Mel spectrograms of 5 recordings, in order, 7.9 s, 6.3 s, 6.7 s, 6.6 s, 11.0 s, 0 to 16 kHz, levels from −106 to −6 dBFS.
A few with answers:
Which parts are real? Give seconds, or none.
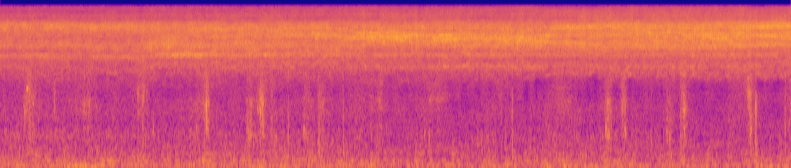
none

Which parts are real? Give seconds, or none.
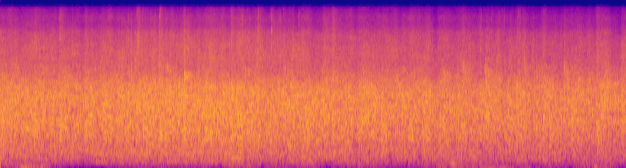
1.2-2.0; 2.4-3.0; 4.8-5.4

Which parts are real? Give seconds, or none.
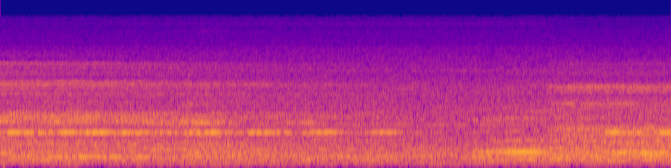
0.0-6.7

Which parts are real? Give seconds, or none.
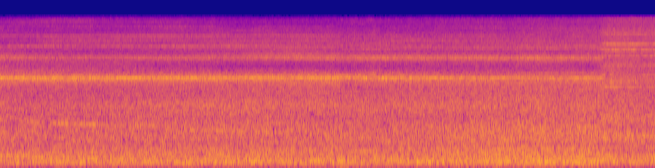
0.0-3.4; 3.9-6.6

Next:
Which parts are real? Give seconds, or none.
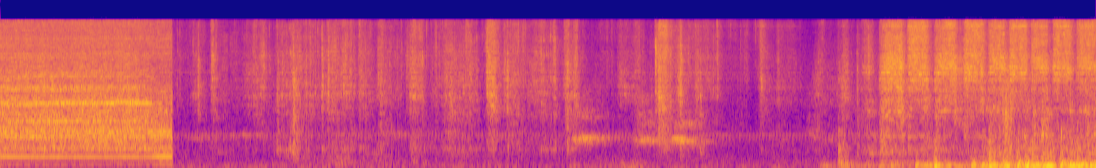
0.0-6.5; 8.0-11.0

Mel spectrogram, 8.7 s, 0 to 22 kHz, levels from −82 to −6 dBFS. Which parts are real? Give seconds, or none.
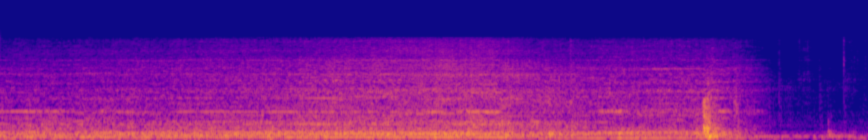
1.4-4.0; 6.4-7.1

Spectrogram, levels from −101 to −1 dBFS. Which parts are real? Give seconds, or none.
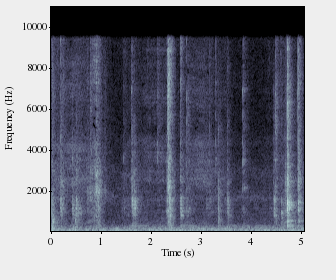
0.0-1.9; 2.5-5.1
